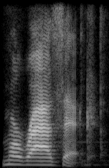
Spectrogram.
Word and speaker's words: Mrazek: Mrazek. There we go. That's how you say it.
